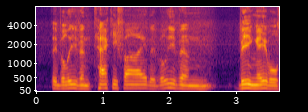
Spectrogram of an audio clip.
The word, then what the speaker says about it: Taqiyya: They believe in the, how do you pronounce that word? Taqiyya. They believe in Taqify.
